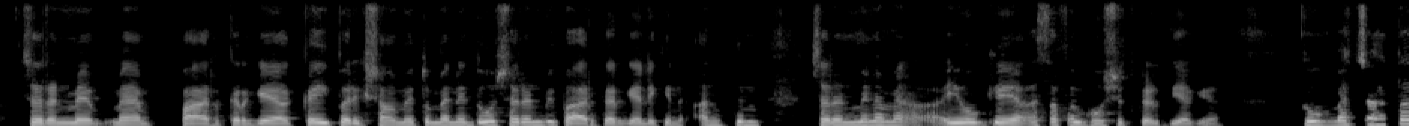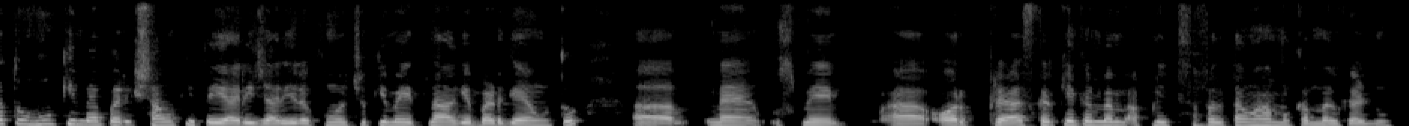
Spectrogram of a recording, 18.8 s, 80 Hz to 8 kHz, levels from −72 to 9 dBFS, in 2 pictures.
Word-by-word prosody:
चरण 165 -2 +3
में 165 0 +4 0.2
मैं 160 -2 0 0.2
पार 150 0 +1
कर 160 -1 +1
गया, 150 0 +2
कई 170 0 +5
परीक्षाओं 165 0 +1
में 170 - 0
तो 180 - +1
मैंने 175 0 +1
2 185 +4 +5
चरण 185 -2 +1
भी 195 - +1
पार 140 -1 +3
कर 140 -1 +1
गया, 140 0 0
लेकिन 150 +4 -4
अंतिम 160 +5 -2 0.4
चरण 175 0 +2
में 195 - +2
ना, 210 0 +2
मैं 190 -1 -1
अ, - - -9
अयोग्य 170 +1 +4
या 170 0 +3
असफल 180 +2 -1
घोषित 155 0 -3
कर 145 -2 0
दिया 130 -1 -3
गया। 130 +2 -10 0.6
तो 210 +1 +5
मैं 220 - +4
चाहता 200 +5 +1
तो 250 - 0
हूँ 245 +2 -3
कि 250 - +2
मैं 220 -1 +1
परीक्षाओं 195 0 0
की 210 - -1
तैयारी 165 -1 +4
जारी 155 0 +2
रखूँ, 160 +2 -1
और 170 - -1
चूँकि 175 +2 -3
मैं 180 -1 +1
इतना 175 0 0
आगे 170 0 +1
बढ़ 165 0 +3
गया 160 0 +2
हूँ, 160 0 -4
तो 225 +2 +1 0.4
अ, 75 0 +2 0.3
मैं 170 -1 0
उसमें 170 +1 -2 0.4
अ, - - -1
और 150 +4 +2 0.2
प्रयास 170 -1 +2
करके, 200 +3 +2
अगर 215 -1 +1
मैं 200 -1 +2
म 185 - -2
अपनी 185 -1 -3 0.2
सफलता 175 +3 -2
वहाँ 185 -1 +1
मुकम्मल 155 -2 -2
कर 145 - +1
लूँ। 140 0 -8
170 Hz, 215 wpm, -23 LUFS, 160-185 Hz, 0.6 s, कई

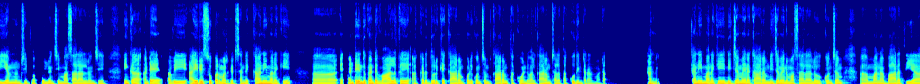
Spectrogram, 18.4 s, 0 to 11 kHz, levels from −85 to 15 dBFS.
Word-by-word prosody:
బియ్యం 115 0 +2
నుంచి, 105 0 -2
పప్పుల 105 +1 -3
నుంచి 100 +1 -3
మసాలాల 105 +1 +1
నుంచి, 100 +1 -2 0.5
ఇంకా 150 +1 +2 0.2
అంటే 135 0 +2 0.3
అవి 125 0 +1 0.3
ఐరిష్ 170 +3 +4
సూపర్ 130 -3 +2
మార్కెట్స్ 100 -2 -3
అండి. 135 +7 -1
కానీ, 155 +3 +4
మనకి 125 +1 -1 0.6
ఆహ్, 120 0 0
ఎ - - -1
అంటే 140 +3 +3
ఎందుకంటే, 160 +1 +4
వాళ్ళకి 140 +3 +3 0.2
అక్కడ 125 +4 -3
దొరికే 120 +3 +1
కారం 115 +3 +1
పొడి 115 +3 +1
కొంచెం 120 0 -2 0.2
కారం 120 +4 +3
తక్కువండి, 100 -3 -2
వాళ్ళు 95 0 -2
కారం 110 +2 +1
చాలా 110 0 -1
తక్కువ 100 +6 -1
దింటారనమాట. 85 -3 -6 0.9
అన్ 130 -4 0 0.7
కానీ, 145 +2 +3
మనకి 135 +1 +2 0.2
నిజమైన 130 +4 +2
కారం, 120 0 +1
నిజమైన 120 +2 +1
మసాలాలు 110 +1 0 0.2
కొంచెం 110 -1 0 0.5
ఆహ్, 105 -1 -1
మన 110 0 +1 0.2
భారతీయ 115 +2 +1
115 Hz, 140 wpm, -23 LUFS, 105-130 Hz, 0.9 s, ఐరిష్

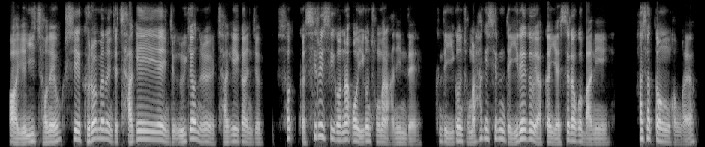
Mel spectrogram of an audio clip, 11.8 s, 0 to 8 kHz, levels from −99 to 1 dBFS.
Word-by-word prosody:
아 95 - +4
예. 95 - -3
이 125 +5 -1
전에 115 -1 +2
혹시 165 +2 0
그러면은 180 +6 +4
인제 115 - -3
자기의 160 +7 +2
인제 110 -1 -6
의견을 125 +1 +1
자기가 120 +3 -1
인제 100 -1 -6 0.3
서 - - -4
그러니까 105 - -6
싫으시거나 170 - +1
'어 140 - +4
이건 125 +5 +1
정말 115 -2 -1
아닌데. 95 -6 -5 0.2
근데 - - -5
이건 125 +8 +1
정말 105 0 -3
하기 190 0 -4
싫은데.' 180 - -2
이래도 175 - +3
약간 110 - +1
"Yes." 95 +10 0
라고 135 -3 +2
많이 90 -1 -2 0.4
하셨던 175 - +1
건가요? 80 - -6
125 Hz, 375 characters per minute, -23 LUFS, 105-170 Hz, 0.4 s, 아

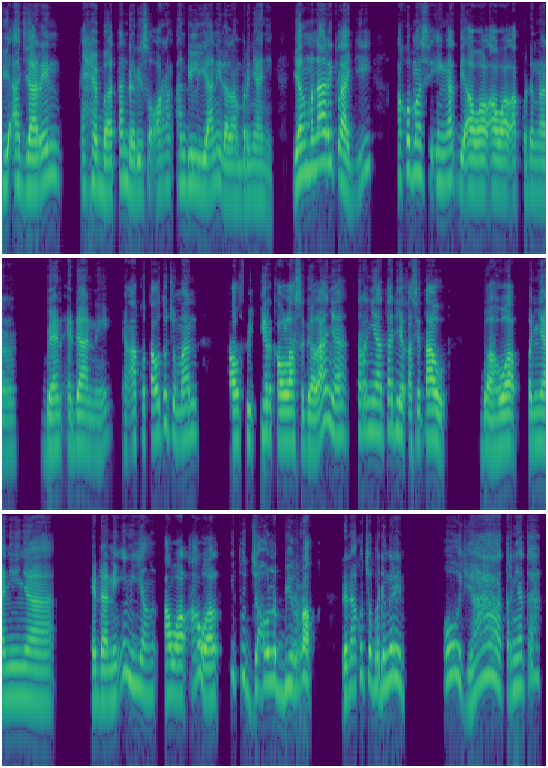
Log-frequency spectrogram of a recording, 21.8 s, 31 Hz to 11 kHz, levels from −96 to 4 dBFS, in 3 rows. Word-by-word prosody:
diajarin 160 +4 +2 0.2
kehebatan 150 +2 -1
dari 135 -1 0
seorang 140 +4 -5
Andy 155 -1 -3
Liany 145 +3 -1
dalam 120 0 -1
bernyanyi. 120 -5 -5 0.2
Yang 185 +4 +5
menarik 255 +3 +5
lagi 160 - 0 0.3
aku 175 +5 +2
masih 205 -4 -3
ingat 170 +2 -1
di 150 - +1
awal-awal 140 -1 +3
aku 135 - -6
dengar 130 -2 -5 0.3
band 140 +1 +1
Edane 140 +1 -1 0.2
yang - - -10
aku 155 +2 -3
tahu 165 +2 +2
cuman 175 -1 -3 0.4
"Kau 155 +1 +4
Pikir 175 +2 -3
Kaulah 155 0 +5
Segalanya" 175 - +1
ternyata 195 +1 -1
dia 190 -2 +1
kasih 150 +1 -5
tahu, 160 -2 +5 0.4
bahwa 135 +3 +2
penyanyinya 150 -1 0 0.5
Edane 145 +1 +2
ini 240 -5 -3
yang 170 -3 -4
awal-awal 165 +1 +3 0.2
itu 250 -1 -8
jauh 215 +7 -1
lebih 200 -2 -1
rock, 190 - +2 0.3
dan 160 +5 +1
aku 245 +6 -8
coba 225 -4 -1
dengerin, 230 +2 +1 0.5
"Oh, 245 +3 -1
ya 215 - -3
ternyata 195 +8 -6
160 Hz, 135 wpm, -24 LUFS, 145-195 Hz, 0.5 s, Yang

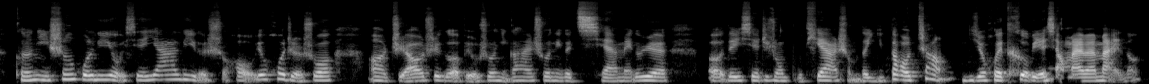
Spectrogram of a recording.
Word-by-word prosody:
可 195 - -3
能 190 +2 +2
你 205 -2 -1
生 235 +3 +1
活 225 -3 +4
里 215 0 +1
有 200 -2 +1
些 195 0 -3
压 220 +1 -2
力 225 -3 -2
的 225 +2 -4
时 205 - -9
候， 190 - -4
又 225 0 +3
或 235 +1 +1
者 180 -7 0
说， 185 +4 0 0.3
呃， 180 -2 -2
只 160 - -5
要 165 +4 +1
这 185 +2 -1
个 175 - 0
比 - - -4
如 - - -1
说 180 -1 -3
你 170 -3 -4
刚 175 +1 -6
才 175 -1 -4
说 180 0 -4
那 175 - -5
个 165 0 -3
钱， 155 +1 +1
每 160 0 -6
个 175 +1 -1
月， 180 -3 +4 0.4
呃， - - -1
的 180 - 0
一 - - +3
些 180 0 -1
这 180 +1 -6
种 170 -2 -3
补 160 -2 -15
贴 150 +6 +1
啊 180 -2 +2
什 175 - -4
么 - - -7
的， 160 - -1
一 155 +1 -6
到 200 -1 +3
账， 230 +4 -3
你 180 -1 -5
就 185 0 +2
会 185 0 +5
特 180 - +4
别 165 -1 +4
想 - - 0
买 160 +1 +7
买 165 0 +4
买 175 -1 +3
呢？ 160 - -12
185 Hz, 315 characters per minute, -21 LUFS, 170-205 Hz, 0.4 s, 买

